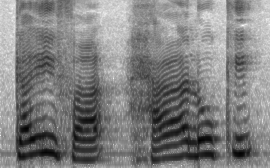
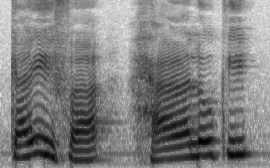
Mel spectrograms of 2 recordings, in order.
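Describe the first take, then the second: No difference in how they are said.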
